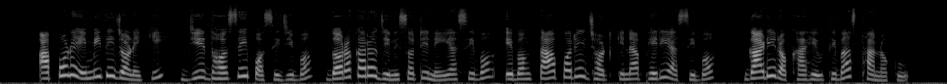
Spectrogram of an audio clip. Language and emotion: Odia, neutral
